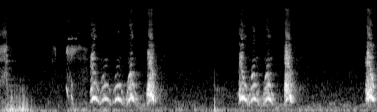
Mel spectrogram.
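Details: Boxer named Baron at a dog breeder in Hamamatsu, Shizuoka Prefecture, Japan, behaving strangely: two quick runs of about four ringing, wavering barks, each run lasting about a second, then one lone bark at the very end.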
